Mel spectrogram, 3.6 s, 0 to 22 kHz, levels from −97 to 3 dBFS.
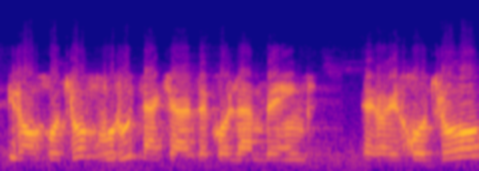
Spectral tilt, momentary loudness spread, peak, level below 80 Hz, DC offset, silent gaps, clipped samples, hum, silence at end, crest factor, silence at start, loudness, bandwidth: -2.5 dB/octave; 5 LU; -6 dBFS; -72 dBFS; under 0.1%; none; under 0.1%; none; 0 s; 14 dB; 0.05 s; -19 LUFS; 7 kHz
